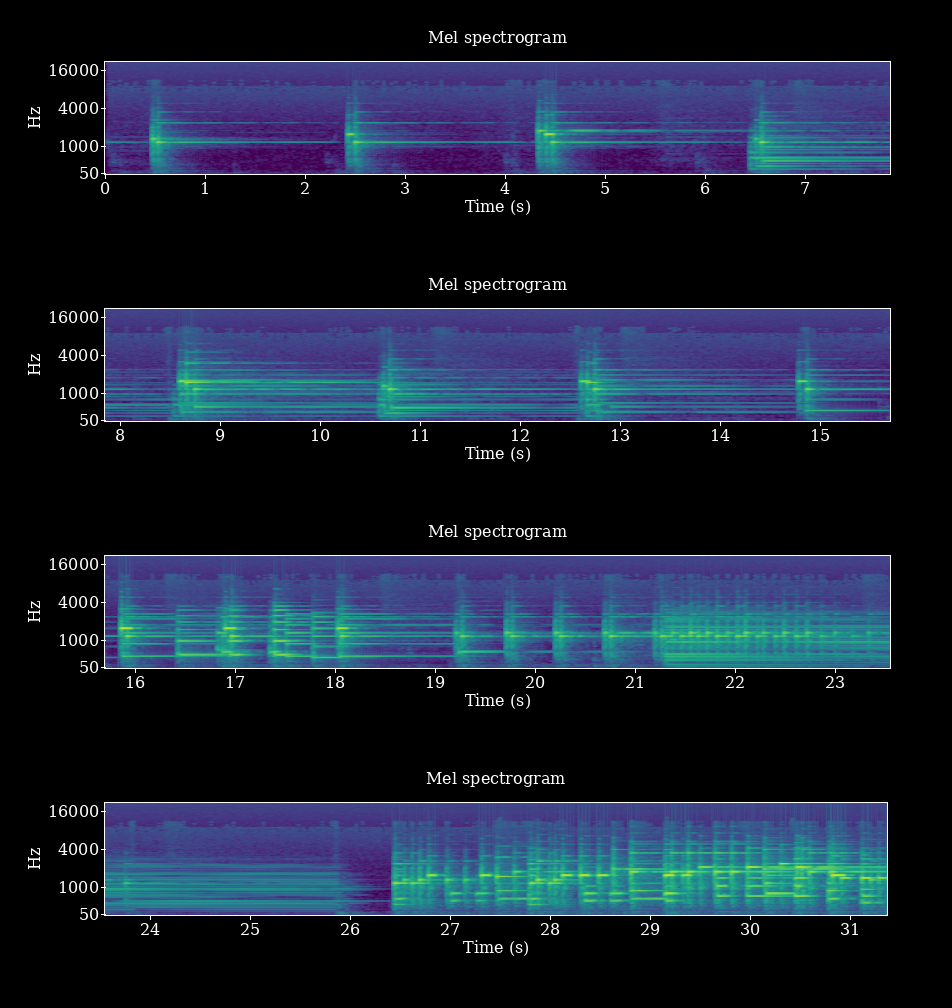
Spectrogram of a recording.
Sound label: piano solo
